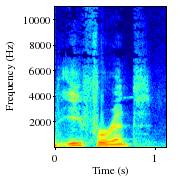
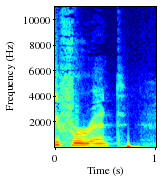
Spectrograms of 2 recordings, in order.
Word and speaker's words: efferent: By the way, I looked it up on Webster where they pronounce the words for you, and the afferent is the proper pronunciation. Efferent has two pronunciations, but in both of them, the focus should be on the first syllable.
